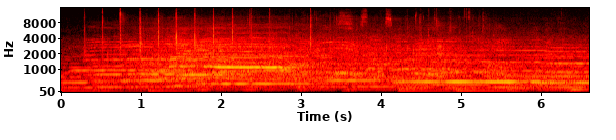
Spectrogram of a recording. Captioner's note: audience applauding; audience cheering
